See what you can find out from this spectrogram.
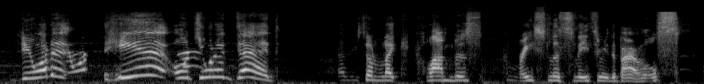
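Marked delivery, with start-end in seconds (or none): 0.2-2.8 very high, all-out yell at top of voice. Voicing a character yelling while clambering through barrels: yelling at the top of his voice. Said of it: "he sort of yells at the top of his voice".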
